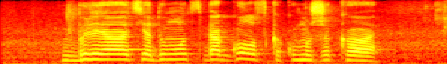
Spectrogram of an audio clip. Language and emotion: Russian, angry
